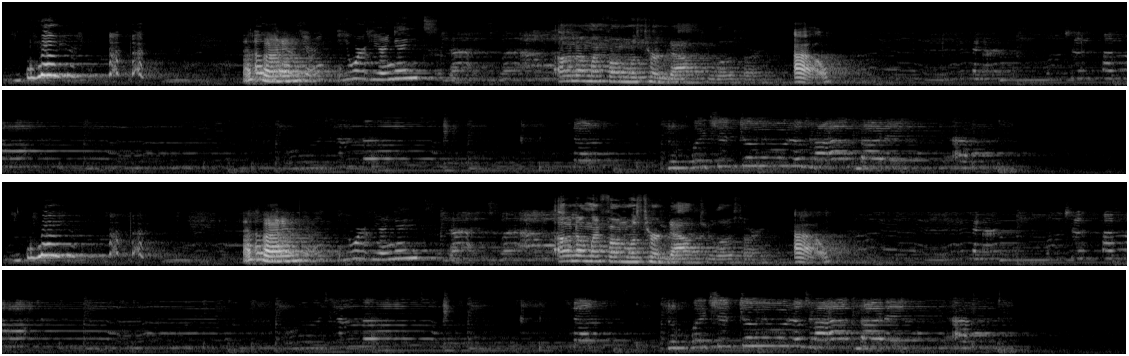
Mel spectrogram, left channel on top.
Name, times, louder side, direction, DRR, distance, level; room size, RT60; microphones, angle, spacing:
voice 1, 0.2-0.8 1.1-1.4 2.5-4.2 7.9-8.3, left 3 dB, 60° left, 1.4 m, -26 dB
voice 2, 2.4-3.0 4.5-5.6 9.3-11.7 12.0-12.4 14.6-16.0 17.0-17.2 17.9-21.4, right 3 dB, 25° right, 2.1 m, -32 dB
voice 3, 5.5-7.7, right 3 dB, 60° right, 2.7 m, -29 dB
26.5 x 16.0 x 8.3 m
head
